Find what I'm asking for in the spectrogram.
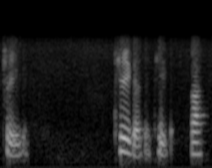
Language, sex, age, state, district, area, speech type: Bengali, male, 18-30, West Bengal, Bankura, urban, conversation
